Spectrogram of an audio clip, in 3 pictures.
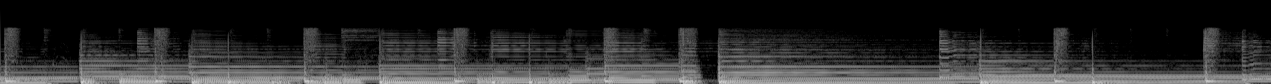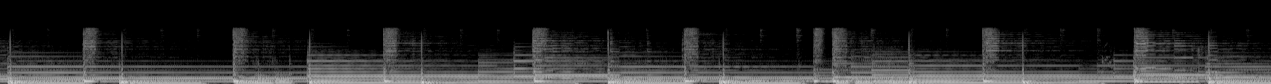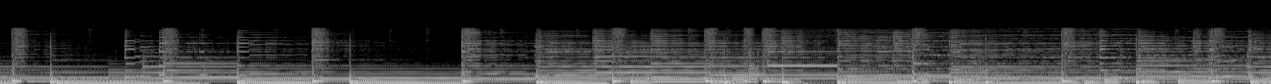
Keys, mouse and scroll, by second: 1.5 click, 3.5 click, 5.4 click, 7.7 click, 8.9 click, 10.4 click, 11.0 click, 12.0 click, 15.9 click, 18.6 click, 20.5 click, 20.8 click, 25.0 click, 26.7 click, 27.9 click, 30.0 click, 30.1 click, 31.4 click, 33.0 scroll up 2, 34.0 click, 35.7 click, 35.8 click, 35.9 click, 36.1 double click, 36.2 double click, 36.3 double click, 36.4 double click, 36.5 double click.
